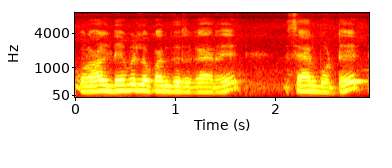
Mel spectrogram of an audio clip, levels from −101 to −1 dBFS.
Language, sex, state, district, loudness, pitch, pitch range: Tamil, male, Tamil Nadu, Kanyakumari, -15 LUFS, 150 Hz, 140-160 Hz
